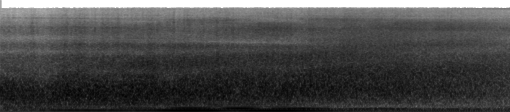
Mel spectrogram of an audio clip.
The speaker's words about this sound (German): Wir landen in wenigen Minuten.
